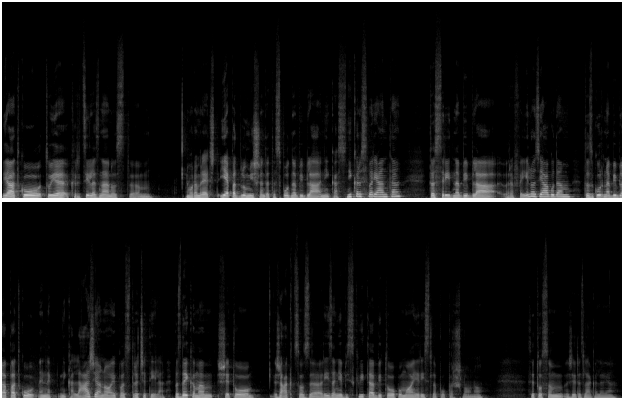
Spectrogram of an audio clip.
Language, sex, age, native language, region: Slovenian, female, 30-49, Slovenian, Central Slovenia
